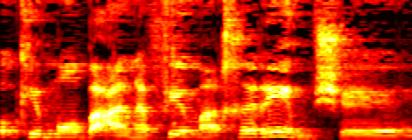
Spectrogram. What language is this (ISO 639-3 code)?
heb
